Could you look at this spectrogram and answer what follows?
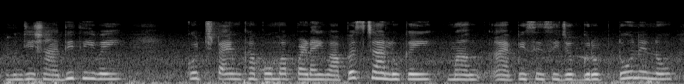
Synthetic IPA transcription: mʊ̃ɦɪ̃ɲd͡ʑiʃaːd̪it̪ʰiʋɐi | kʊd͡ʑʱʈaːɪmkʰãːpoːmãpɐɽ̤aːiʋaːpəst͡ɕaːlukɐimãapisisid͡ʑoːɡɾʊpʈuːnɪ̃nõ

